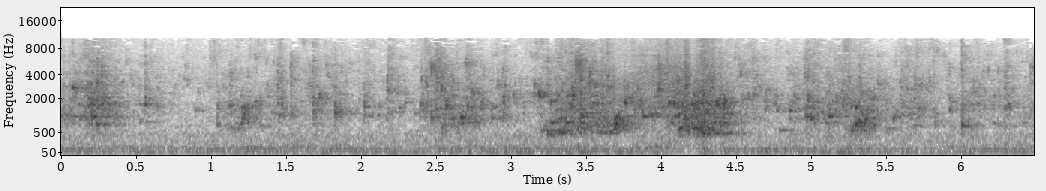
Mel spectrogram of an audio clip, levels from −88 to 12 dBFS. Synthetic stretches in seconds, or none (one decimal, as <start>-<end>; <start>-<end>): 3.6-4.4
